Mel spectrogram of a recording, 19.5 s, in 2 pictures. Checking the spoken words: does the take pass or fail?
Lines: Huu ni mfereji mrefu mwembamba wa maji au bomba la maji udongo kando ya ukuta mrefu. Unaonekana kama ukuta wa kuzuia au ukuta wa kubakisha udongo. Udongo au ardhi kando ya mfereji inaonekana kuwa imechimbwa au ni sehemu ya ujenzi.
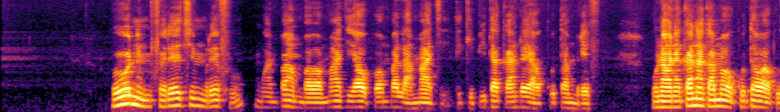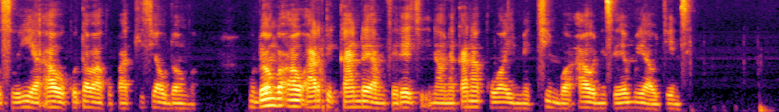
fail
